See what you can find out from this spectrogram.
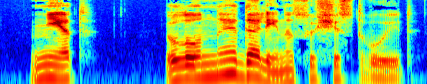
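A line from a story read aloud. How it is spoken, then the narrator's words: Calm objection. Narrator (Russian): спокойно возразила Сексон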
